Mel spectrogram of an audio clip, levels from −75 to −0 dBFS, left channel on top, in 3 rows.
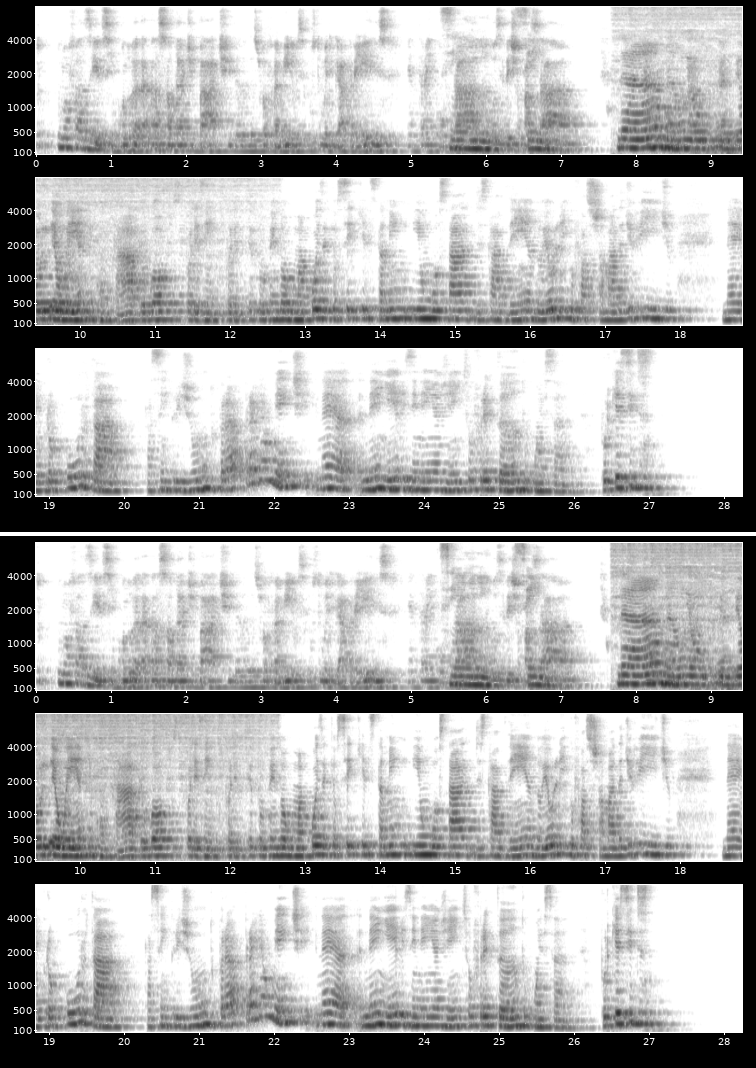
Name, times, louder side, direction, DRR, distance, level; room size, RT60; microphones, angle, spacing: voice 1, 0.0-7.1 8.1-9.2 26.9-27.0, right 1 dB, 85° left, -2 dB, 1.9 m, -34 dB
voice 2, 5.4-6.1 6.5-6.9 7.5-19.9 20.3-25.9 26.4-27.0, right 1 dB, 40° right, 3 dB, 0.9 m, -26 dB
sound 1, 7.7-12.7, right 9 dB, 85° right, 0.6 m, -39 dB
6.5 x 3.5 x 4.2 m, 0.90 s
head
